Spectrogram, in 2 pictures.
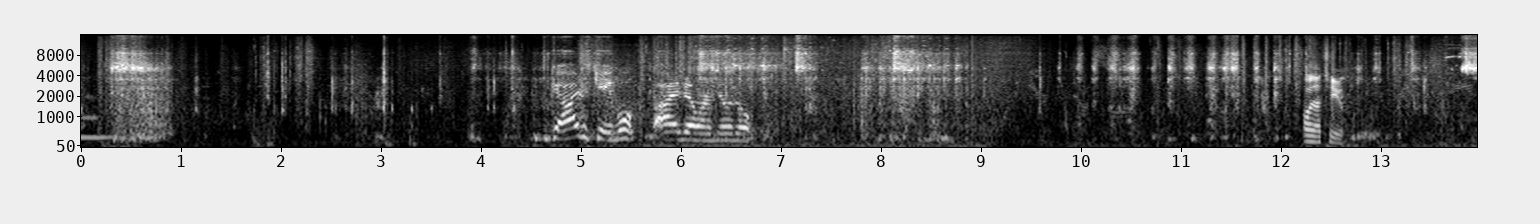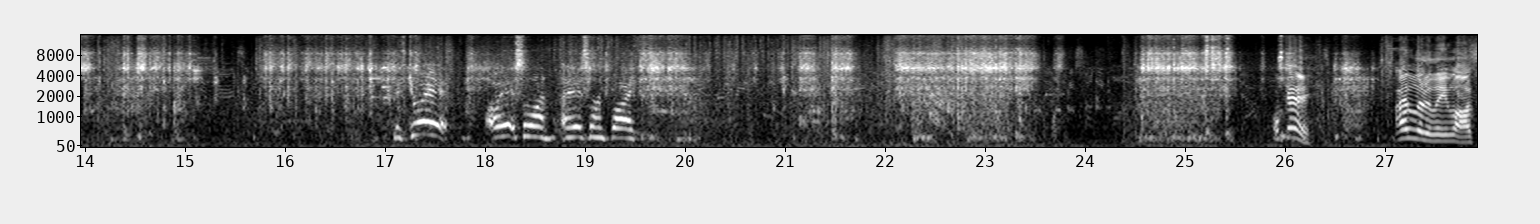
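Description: Game gunfire sounds in rapid bursts.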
